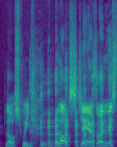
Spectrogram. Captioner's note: laughing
